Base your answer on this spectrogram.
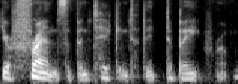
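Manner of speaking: hushed whispered aside, close and soft. Voicing a character who pulls a player close to speak: whispering. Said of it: "pulls you in and whispers".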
